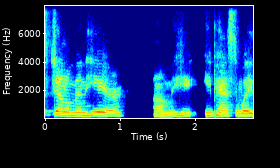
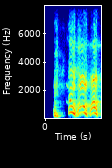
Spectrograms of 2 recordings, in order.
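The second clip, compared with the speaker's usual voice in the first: a sudden high burst of laughter; real laugh; 11 semitones higher, 5 dB louder than usual. Real, not acted. Telling the audience her family tree, a high bursting laugh. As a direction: laugh out loud at the photo.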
